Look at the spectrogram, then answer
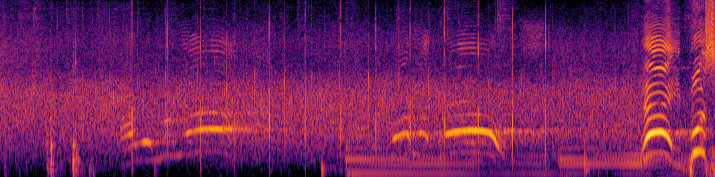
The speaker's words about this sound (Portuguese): E se você crê nisso, aplauda o Senhor.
